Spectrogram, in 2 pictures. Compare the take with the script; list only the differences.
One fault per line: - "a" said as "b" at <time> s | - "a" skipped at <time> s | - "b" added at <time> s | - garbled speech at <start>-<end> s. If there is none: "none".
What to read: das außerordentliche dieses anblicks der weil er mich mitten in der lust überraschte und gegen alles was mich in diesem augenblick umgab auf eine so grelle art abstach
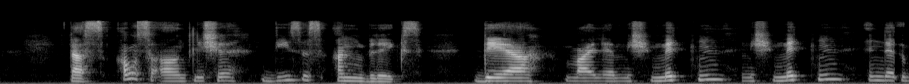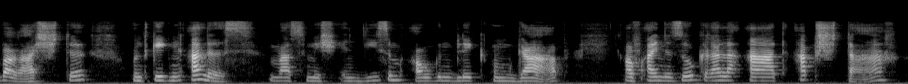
- "mich mitten" added at 7.4 s
- "lust" skipped at 8.9 s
